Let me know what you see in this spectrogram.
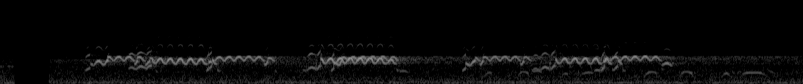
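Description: A bird calling: a fast, quavering call that warbles up and down, repeated in about four bouts of a second or so, with a few short lower notes near the end.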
